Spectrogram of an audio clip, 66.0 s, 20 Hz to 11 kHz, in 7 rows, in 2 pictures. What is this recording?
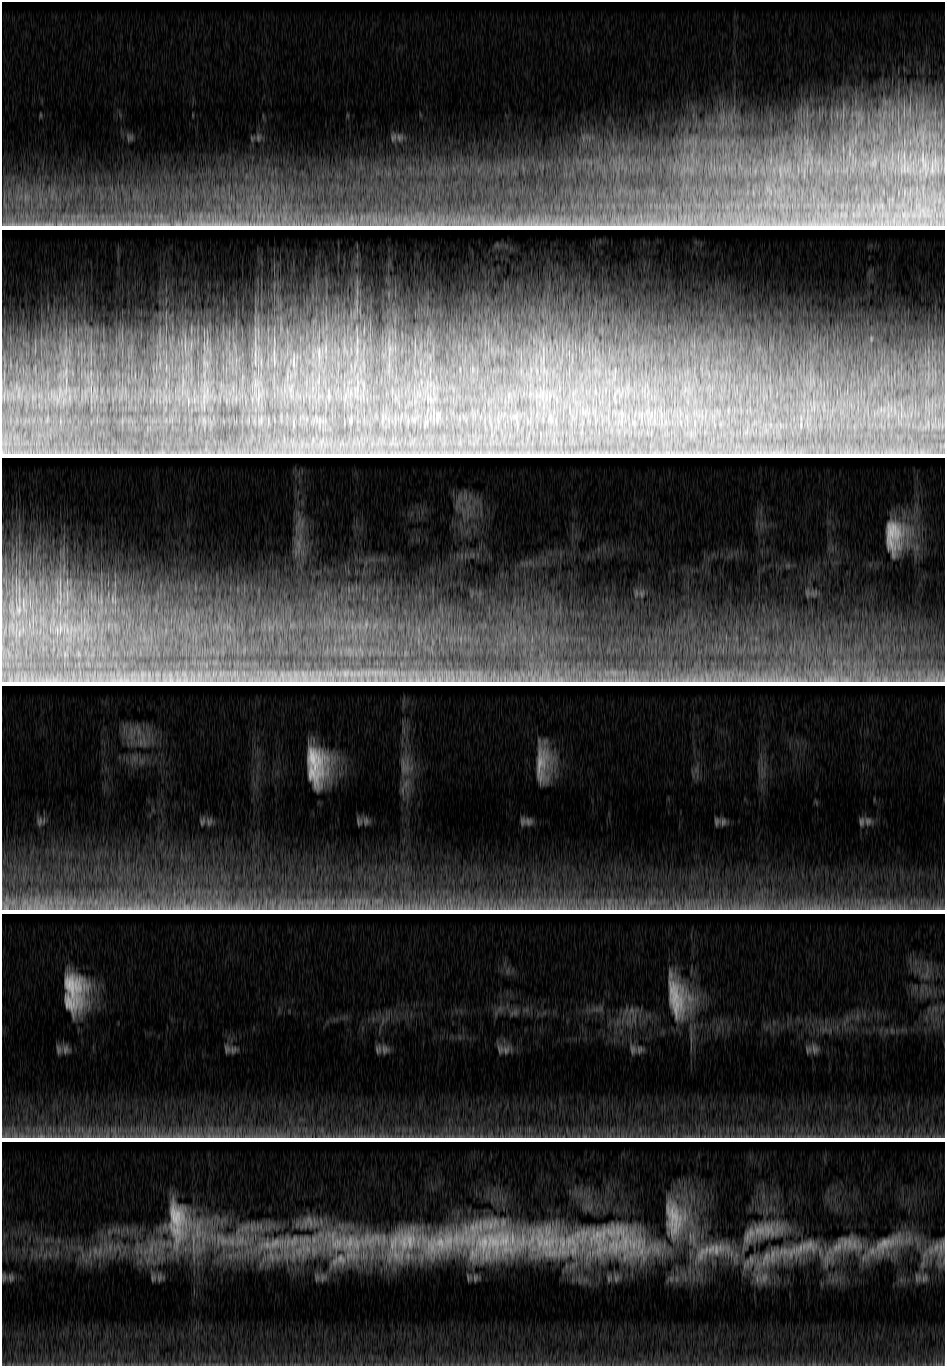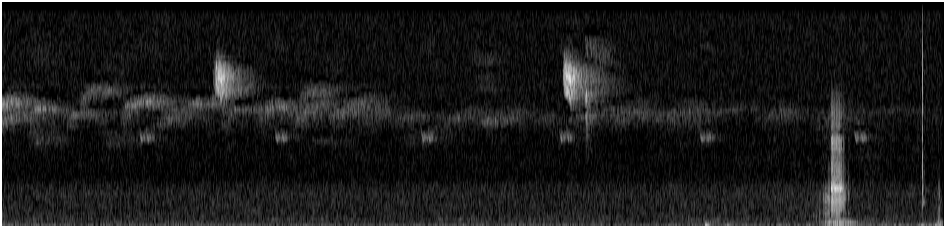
Low passing aeroplane, An-2R (HA-MEN), near
An-2R (HA-MEN) passing by quite low (biochemical anti-mosquito spray)
Distance: ~300 m
Recorded with Zoom H1, volume: 50
antonov, plane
